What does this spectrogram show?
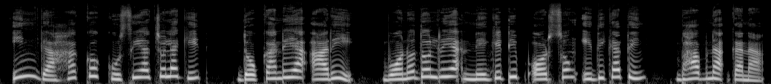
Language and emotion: Santali, fearful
